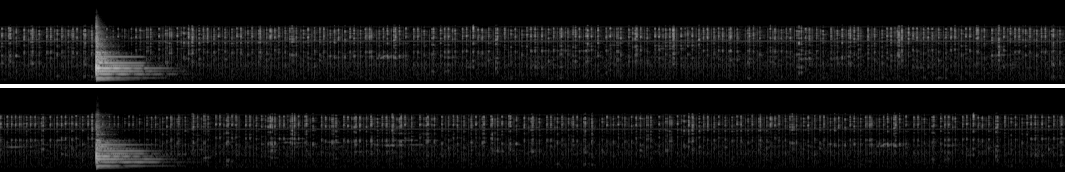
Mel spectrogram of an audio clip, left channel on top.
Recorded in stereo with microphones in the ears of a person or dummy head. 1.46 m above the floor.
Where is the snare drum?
70° left (ahead or behind), 1.2 m.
